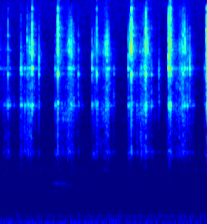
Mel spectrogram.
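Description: Small, uneven clicks and ticks of the Topeak Solo Bike Holder's aluminium hook arm and its fittings as they are handled and unscrewed by hand, several light clicks a second.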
